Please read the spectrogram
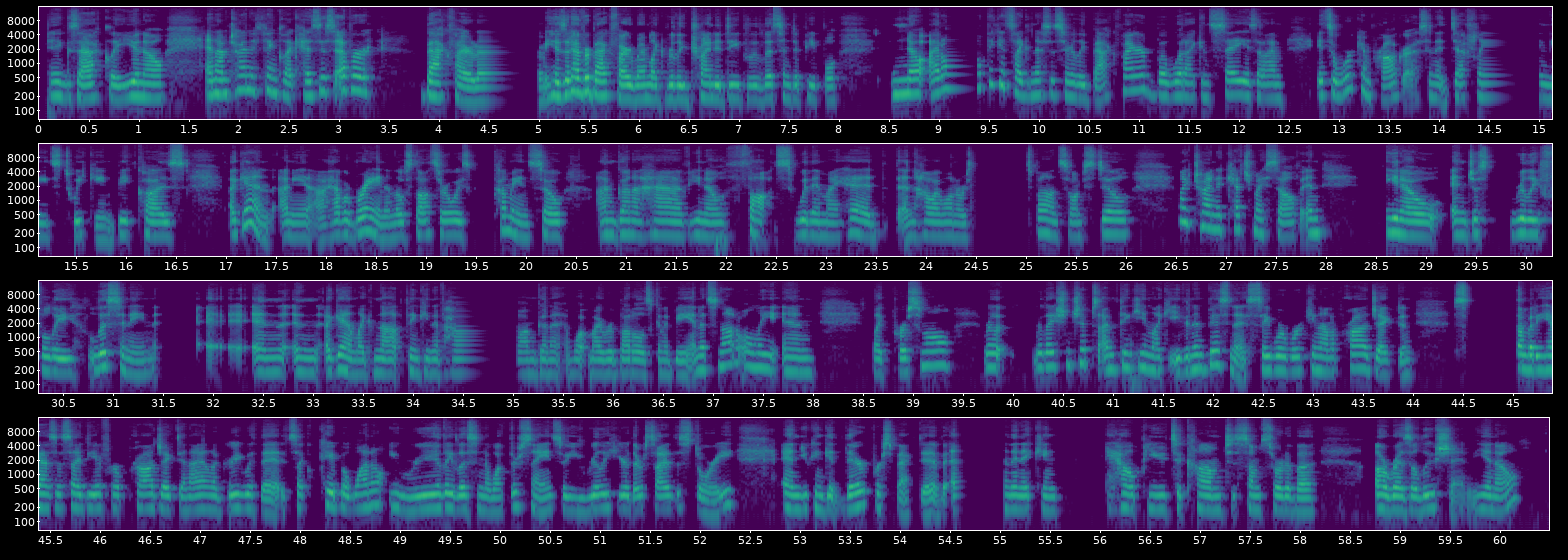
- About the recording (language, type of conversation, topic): English, unstructured, What is the best advice you’ve received about communication?
- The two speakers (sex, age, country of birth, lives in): female, 30-34, United States, United States; female, 50-54, United States, United States
- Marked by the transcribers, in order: tapping; distorted speech; stressed: "really"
